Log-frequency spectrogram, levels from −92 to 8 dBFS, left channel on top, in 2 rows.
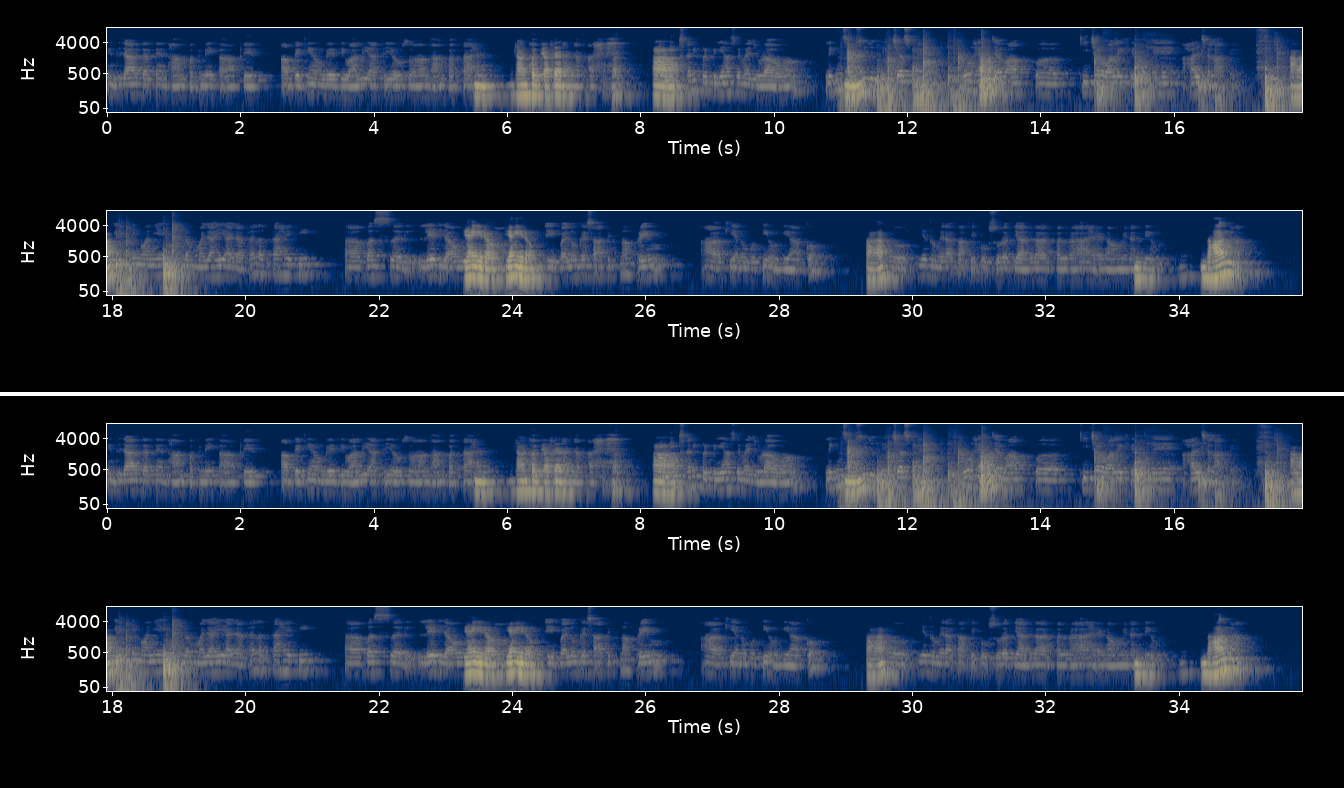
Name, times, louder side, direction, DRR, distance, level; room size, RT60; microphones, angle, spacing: voice 1, 0.0-2.2 2.6-5.7 6.2-7.7 8.3-10.4 10.8-12.3 12.8-14.3 14.6-17.0 17.7-21.0 21.5-24.0 24.5-26.2 26.8-28.6 29.6-33.8 34.6-35.0, equal, ahead, 2 dB, 1.0 m, -46 dB
voice 2, 6.0-7.0 7.6-7.7 8.2-8.6 11.1-11.4 13.1-13.3 17.7-18.0 23.3-24.4 29.3-29.7 33.3-33.6 34.3-35.0, left 2 dB, 75° left, 9 dB, 0.7 m, -30 dB
sound 1, 11.0-11.3 11.5-13.4 14.8-15.2 15.4-15.7 16.4-16.7 17.2-17.7 18.1-18.4 18.7-19.1, equal, 25° left, 1.7 m, -36 dB
7.1 x 5.1 x 6.5 m, 0.69 s
head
